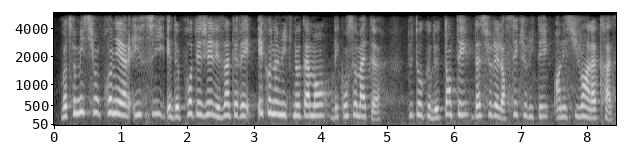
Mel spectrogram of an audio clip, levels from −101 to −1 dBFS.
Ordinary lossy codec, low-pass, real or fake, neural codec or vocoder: none; 5.4 kHz; fake; codec, 16 kHz, 2 kbps, FunCodec, trained on LibriTTS, 25 frames a second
